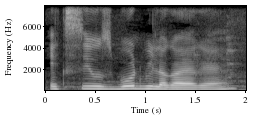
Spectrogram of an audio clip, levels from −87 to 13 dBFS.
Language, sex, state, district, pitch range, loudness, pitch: Hindi, female, West Bengal, Alipurduar, 180-230 Hz, -15 LUFS, 205 Hz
